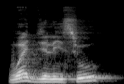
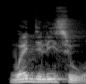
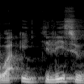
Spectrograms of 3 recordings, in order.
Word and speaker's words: wajlisu: Begitu juga ketika hamzah wasal itu setelah wawu. Wajlisu, nggak wa ijlisu, tapi apa? wajlisu.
